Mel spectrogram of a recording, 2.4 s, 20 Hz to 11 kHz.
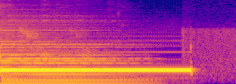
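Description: A single steady telephone ringback tone, an outgoing call placed by Radio 1's Denis Saudič Show during a 28-hour charity marathon, holds loud and even for nearly two seconds, then cuts off into silence. A low hum sits beneath it.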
